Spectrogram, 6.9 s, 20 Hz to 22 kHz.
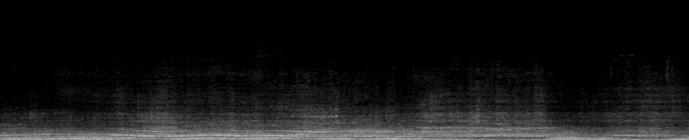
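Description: BMW E39 M5's 5.0 V8 drift car sliding sideways in a drift, its engine revs rising and falling with the throttle over the hiss of skidding tyres. The revs dip about five and a half seconds in and climb again near the end.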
